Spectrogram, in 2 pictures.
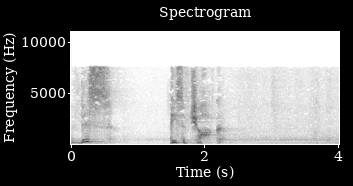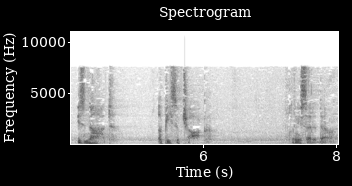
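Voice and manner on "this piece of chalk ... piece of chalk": very hushed, whispered delivery. Quoting a speaker addressing a room of students, retelling in hushed tones. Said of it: "very much so in hushed tones".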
